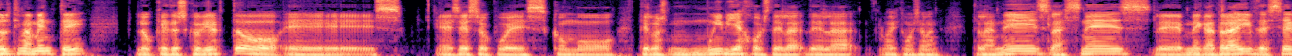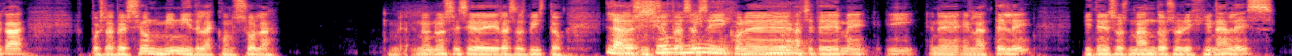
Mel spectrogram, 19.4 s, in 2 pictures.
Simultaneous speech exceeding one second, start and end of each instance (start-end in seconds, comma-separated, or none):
14.3-15.8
